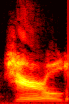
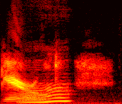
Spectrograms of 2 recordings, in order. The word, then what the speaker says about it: Gerald: real name is gerald it's like gerald oh it's pronounced geralt and my last name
